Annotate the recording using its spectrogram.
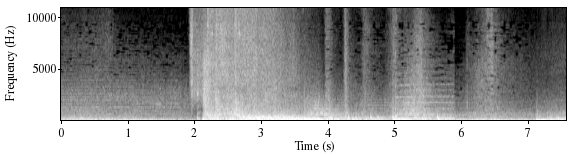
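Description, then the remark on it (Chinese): A sudden, powerful blast of a manually detonated bomb erupts after a low rumble, followed by several seconds of loud roaring debris and crackling that gradually settles, with no voices. “上次爆炸前，他们没听到卡通铃声，显然是炸弹膜手动引爆了炸弹。”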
